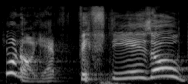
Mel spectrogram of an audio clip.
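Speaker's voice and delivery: high, loud, slow mocking jeer; jeering disbelief. Crowd jeering at Jesus, slow mocking disbelief. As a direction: sneer it like they think he's mad. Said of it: "this causes even more jeers".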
